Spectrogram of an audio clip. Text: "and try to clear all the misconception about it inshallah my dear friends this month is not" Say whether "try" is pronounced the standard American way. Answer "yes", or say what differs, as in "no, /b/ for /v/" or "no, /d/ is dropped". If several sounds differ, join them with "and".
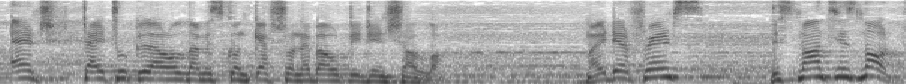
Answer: no, /ɹ/ is dropped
